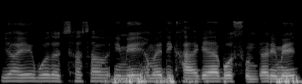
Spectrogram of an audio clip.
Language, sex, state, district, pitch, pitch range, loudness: Hindi, male, Bihar, Jahanabad, 140 Hz, 135-150 Hz, -30 LUFS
